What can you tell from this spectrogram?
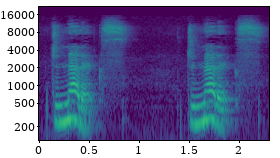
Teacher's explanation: genetics we stress the second syllable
